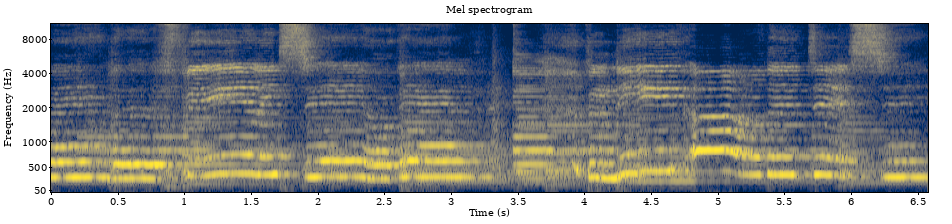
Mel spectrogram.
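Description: Woman singing a song with held notes, accompanying herself on acoustic guitar.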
